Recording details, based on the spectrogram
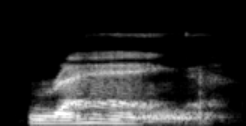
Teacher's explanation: It's where you raise the back of your tongue up against the roof of your mouth and you open your velum and allow air to go out your nose. But the same thing happens because the tongue position for the ung is the same as for the hard G.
